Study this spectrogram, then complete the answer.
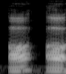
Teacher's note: तो कंठ से, गले से आ रही है ना आवाज़, तो ये आते हैं कंठ स्वर हो गए हमारे।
